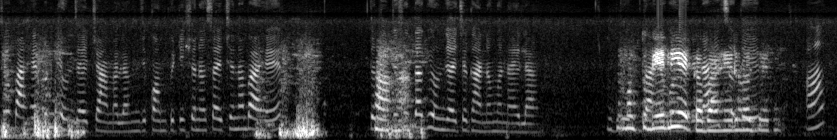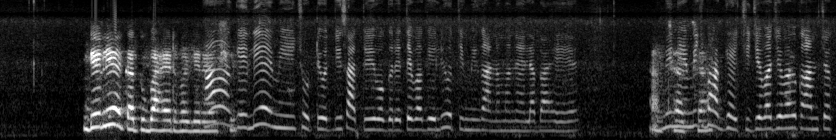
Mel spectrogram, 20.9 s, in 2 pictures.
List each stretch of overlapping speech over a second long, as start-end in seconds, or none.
7.8-9.4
